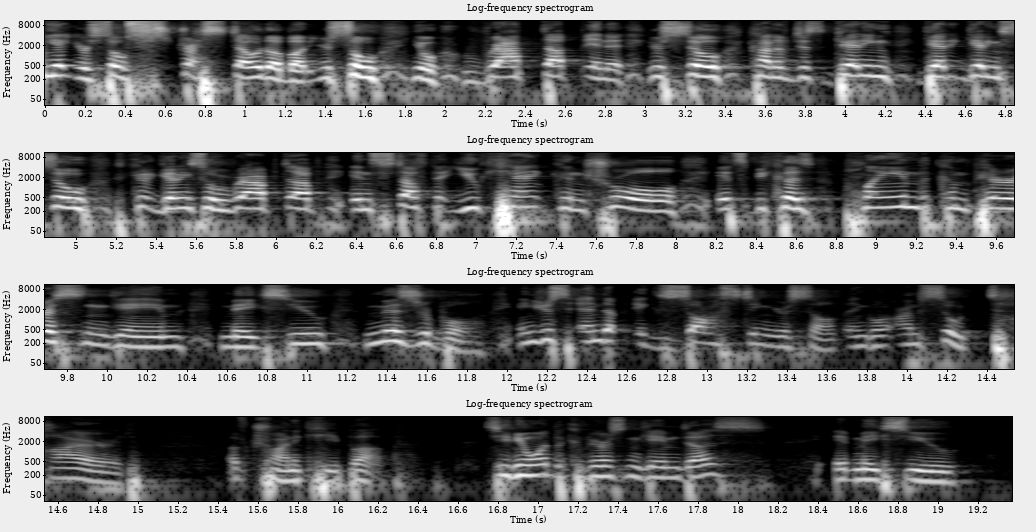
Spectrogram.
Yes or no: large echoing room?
yes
